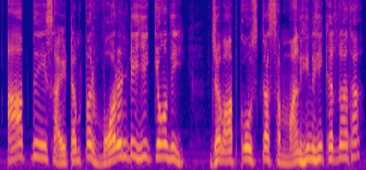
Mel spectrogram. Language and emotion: Hindi, angry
